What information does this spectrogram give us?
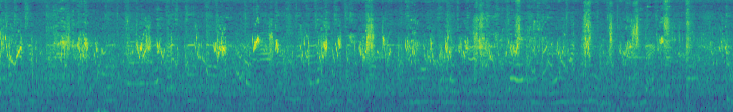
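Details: Happy pet budgerigar chattering nonstop, a dense stream of rapid high chirps, clicks and squeaks, with faint lower gliding whistles running beneath the chatter.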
